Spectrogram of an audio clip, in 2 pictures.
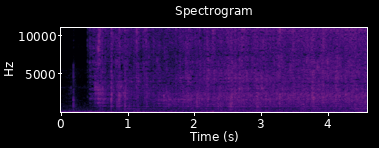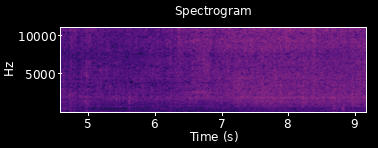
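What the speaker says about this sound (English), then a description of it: "now it is time to cook my salmon" Salmon fillet frying in a pan, a continuous close sizzle and crackle of hot fat that starts abruptly and grows slightly louder and brighter over several seconds.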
